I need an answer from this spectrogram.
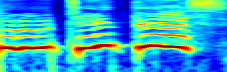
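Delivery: mock very high crying whimper, full of rage. Retelling a story, acting out the shocked Minecraft kid, imitating a crying, whimpery voice. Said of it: "kind of like a crying, whimpery voice".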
